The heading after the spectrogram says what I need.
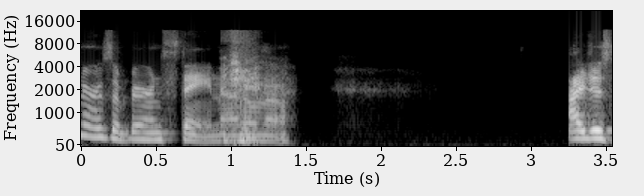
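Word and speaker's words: Berenstain: do you pronounced your last name is it Baron Stein or is it Baron stain I don't know I just know it is Baron stain but I think I like oh I remember it barenstein so I'm like oh like it sucks that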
